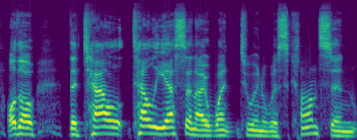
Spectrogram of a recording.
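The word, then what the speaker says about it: Taliesin: in to say this is um it's being mispronounced it should be tesen um but uh Rod pronounces a talison so I pronounced it talison although the tal tesen I went to in Wisconsin last summer was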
